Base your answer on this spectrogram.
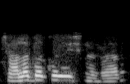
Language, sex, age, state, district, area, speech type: Telugu, male, 30-45, Telangana, Vikarabad, urban, conversation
